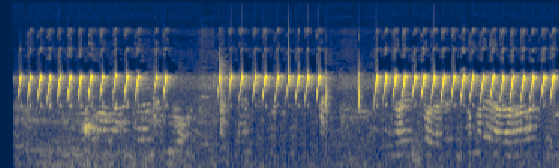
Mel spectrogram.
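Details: Plain prinia giving a clean tutor song: fast run of sharp, high clicking notes, about four per second, broken by two brief pauses; faint lower chatter of other birds underneath.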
